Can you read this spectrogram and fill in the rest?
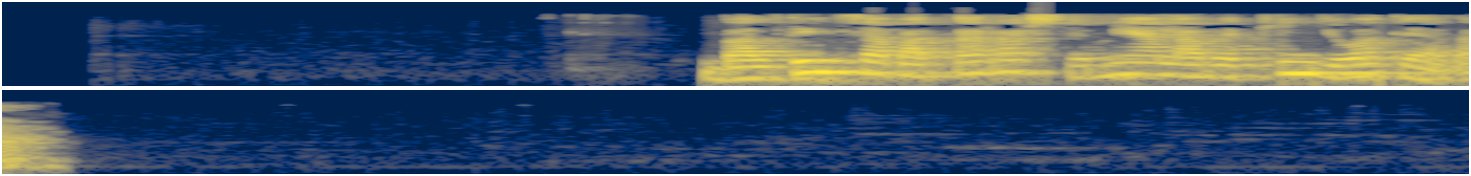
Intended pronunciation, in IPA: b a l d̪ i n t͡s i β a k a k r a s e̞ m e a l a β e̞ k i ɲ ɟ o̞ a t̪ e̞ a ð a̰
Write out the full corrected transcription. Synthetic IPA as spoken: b a l d̪ i n t͡s a β a k a r a s e̞ m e a l a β e̞ k i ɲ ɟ o̞ a t̪ e̞ a ð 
